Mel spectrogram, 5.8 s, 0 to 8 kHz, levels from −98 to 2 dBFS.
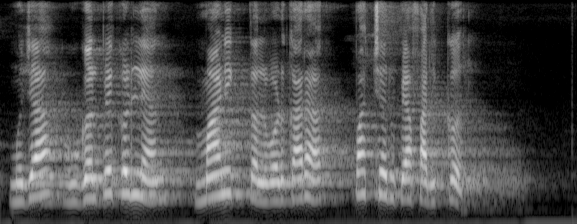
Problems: none marked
